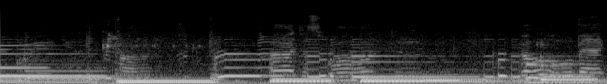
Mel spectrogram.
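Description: Electric guitar and electric bass guitar playing together. Held bass notes change every second or so under the guitar's chords and single notes.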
